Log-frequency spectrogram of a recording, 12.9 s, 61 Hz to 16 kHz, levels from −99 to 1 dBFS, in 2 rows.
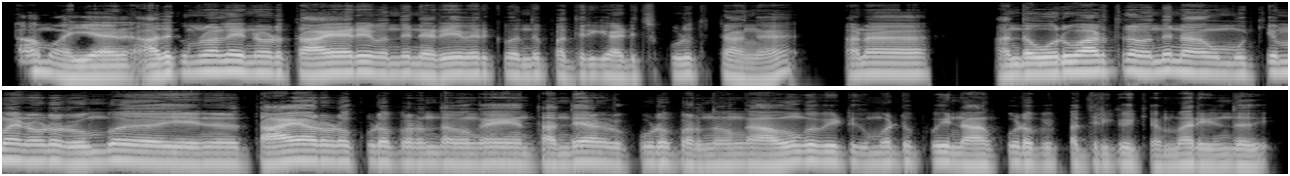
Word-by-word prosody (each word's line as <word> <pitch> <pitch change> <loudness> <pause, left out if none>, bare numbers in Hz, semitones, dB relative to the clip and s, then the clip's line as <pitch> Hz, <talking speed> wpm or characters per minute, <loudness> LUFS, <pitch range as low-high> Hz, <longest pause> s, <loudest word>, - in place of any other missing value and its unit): ஆமா. 150 -5 -1 0.2
எ - - +4 0.2
அதுக்கு 145 +4 +2
முன்னால 160 +1 +3
என்னோட 145 -1 0
தாயாரே 145 +3 +6
வந்து 140 +1 -2
நெறைய 130 +2 +2
பேருக்கு 135 -1 -3
வந்து 130 +1 -4
பத்திரிக்கை 125 +1 -4
அடிச்சு 115 0 -9
குடுத்துட்டாங்க. 115 -6 -4 0.4
ஆனா 140 - +1 0.6
அந்த 130 +2 +1
1 145 +2 +3
வாரத்தில 160 +1 +4
வந்து 165 +3 +1
நாங்க 145 -2 +2
முக்கியமா 150 +4 -2
என்னோட 140 0 +1
ரொம்ப 135 +3 -2 0.4
என்னோட 120 0 -1 0.2
தாயாரோட 140 +1 +6
கூட 130 -1 -2
பிறந்தவங்க, 120 -1 -2
என் 115 -1 -5
தந்தையாரோட 125 0 0
கூட 125 0 -2
பிறந்தவங்க, 115 +1 -3
அவங்க 135 +4 0
வீட்டுக்கு 125 -2 -5
மட்டும் 125 -1 -6
போய் 130 0 -1
நான் 110 -1 0
கூட 125 - -2
போய் 115 -2 -10
பத்திரிக்கை 115 +2 -7
வைக்கிற 105 -1 -8
மாரி 115 -2 -1
இருந்தது. 110 0 -4
130 Hz, 190 wpm, -24 LUFS, 120-140 Hz, 0.6 s, தாயாரே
